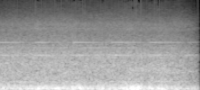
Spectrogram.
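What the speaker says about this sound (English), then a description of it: "there was a special Norfolk Southern unit coming our way" A Norfolk Southern heritage unit locomotive approaches on the Cincinnati Southern Railway near Beach Street in Spring Grove Village, its deep rumble swelling and pulsing steadily at moderate distance, with wind noise and no talk.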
